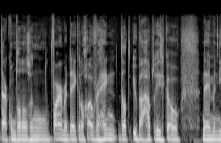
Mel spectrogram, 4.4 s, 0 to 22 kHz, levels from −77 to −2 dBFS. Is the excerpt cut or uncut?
uncut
